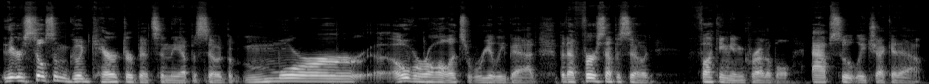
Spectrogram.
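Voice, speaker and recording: A man's voice: on the low side, lively intonation, normal speed. A man talking casually as the host of a fan video guide, jokey, sweary and prone to rambling off on tangents. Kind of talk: casual rambling video commentary on sci-fi stories.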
